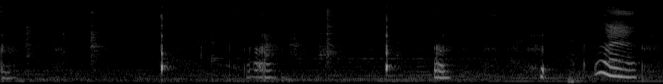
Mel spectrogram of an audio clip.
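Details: Hiccups.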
